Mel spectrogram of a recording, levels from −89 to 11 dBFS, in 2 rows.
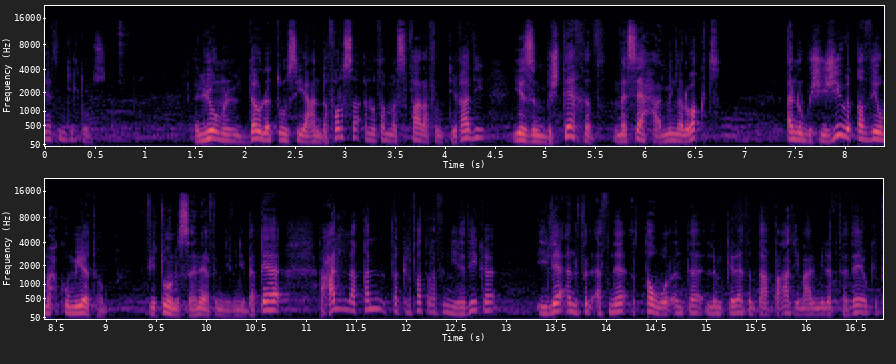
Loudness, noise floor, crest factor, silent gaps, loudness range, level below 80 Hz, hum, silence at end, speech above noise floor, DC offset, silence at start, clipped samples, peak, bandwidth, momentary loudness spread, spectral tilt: -37 LUFS; -62 dBFS; 18 dB; none; 4 LU; -84 dBFS; none; 0 s; 24 dB; under 0.1%; 0 s; under 0.1%; -20 dBFS; 15.5 kHz; 14 LU; -4.5 dB/octave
